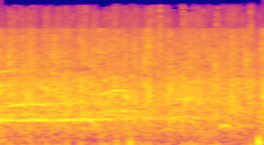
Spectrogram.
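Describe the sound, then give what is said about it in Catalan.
Audience applause from a crowd, a dense, steady wash of clapping that fills the whole moment without pause, with a voice faintly audible over it. “Un aplaudiment per la Sera d'Ubagos.”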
